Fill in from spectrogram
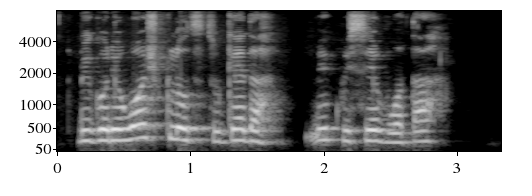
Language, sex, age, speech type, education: Nigerian Pidgin, female, 15-29, spontaneous, tertiary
